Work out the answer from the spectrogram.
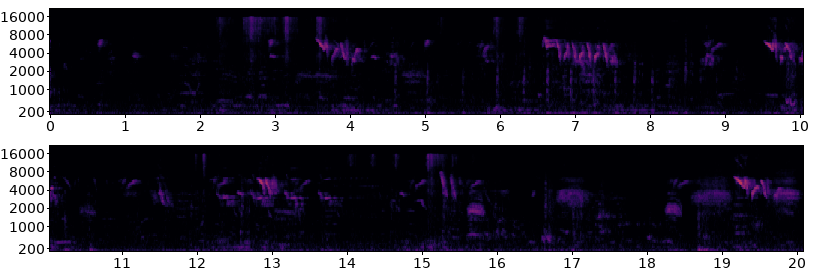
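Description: Birds chirping: clusters of short, high chirps, each falling quickly in pitch, coming every few seconds.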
